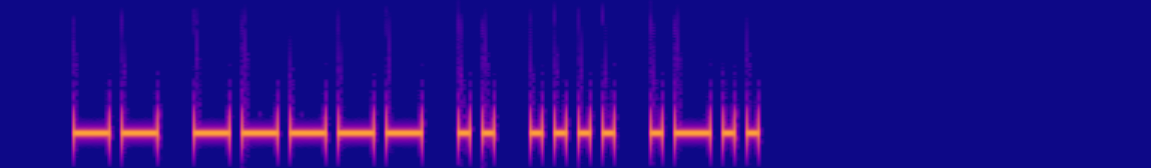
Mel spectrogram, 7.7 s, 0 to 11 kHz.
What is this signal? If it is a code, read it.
Morse code, heard as a keyed tone, about 15 wpm, 700 Hz. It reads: M0IHL
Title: DXCC-100 Call Signs - 5 Characters - Repeated 3x - 15wpm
